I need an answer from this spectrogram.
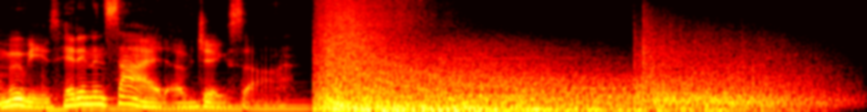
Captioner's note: thunder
